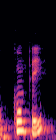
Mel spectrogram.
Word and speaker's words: campez: taureau donc vous compe ici la prononciation c'est la même sauf que le verbe à l'infinitif finit en er r tandis que le verbe conjugué finit en e Z à cause du sujet donc vous campez dans un prè attention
